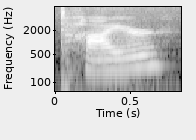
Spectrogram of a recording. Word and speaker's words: tire: of the videos is tire. Tire. The E makes the I say the long sound. That's a silent E syllable type.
